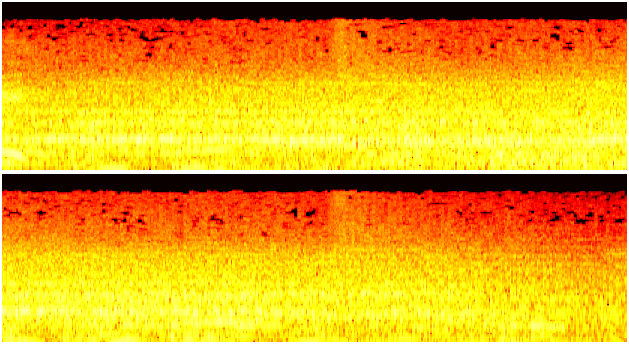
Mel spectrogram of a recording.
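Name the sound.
applause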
